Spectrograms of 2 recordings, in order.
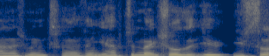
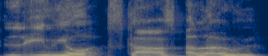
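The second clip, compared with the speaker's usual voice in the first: slow, emphatic mock shout, pitched higher; retold forceful shout; 5 semitones higher, 3 dB louder, much slower than usual. Patient retelling how the nurse shouted at him, forceful mock shout. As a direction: imitate a forceful nurse, drawing out each word. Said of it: "the nurse shouted".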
